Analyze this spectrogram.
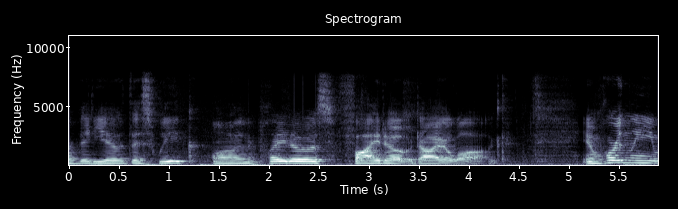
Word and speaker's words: Phaedo: Fido dialogue importantly you might have heard other people in your life say Fido or a Fido or something like that and um that's perfectly fine because this is in no way a Greek pronunciation course right so however you get there is perfectly okay I've heard many professional philosophers say a lot of different um pronunciations of this uh dialogue I'm going to be saying Fido throughout and it's a real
